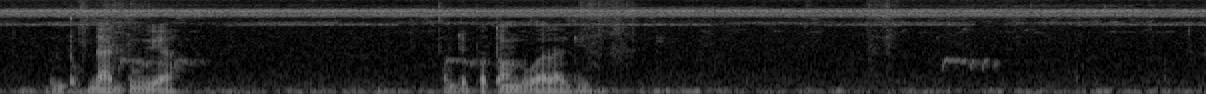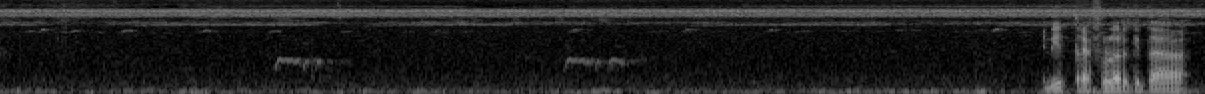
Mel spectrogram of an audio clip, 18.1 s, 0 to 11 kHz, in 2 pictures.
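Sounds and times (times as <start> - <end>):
insects chirping chorus: 0.0 - 18.0
bird chirping call: 0.4 - 1.6, 7.0 - 7.7, 11.0 - 11.6, 13.2 - 13.9.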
